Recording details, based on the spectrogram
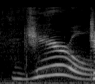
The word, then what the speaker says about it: Gerald: How do you say it, Gerard? – Gerald. – Gerald, sorry.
